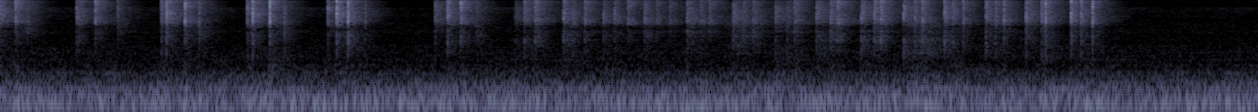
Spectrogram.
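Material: Glass.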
